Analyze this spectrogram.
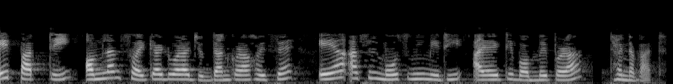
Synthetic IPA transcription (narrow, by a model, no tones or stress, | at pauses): ejpatːiɔmlajnsɔjkaɹdʊwaɹazʊɡ̚dankɔɹaɦojsɛ | ɛjaʔasilmowsumimedʱia̰jajtibɔmbeɹpɔɹa | dʱɔjnːɔba̰d̥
